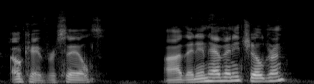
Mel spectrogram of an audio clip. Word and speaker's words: Versailles: I believe they pronounce it Versailles because we're in America. Okay, for sales.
